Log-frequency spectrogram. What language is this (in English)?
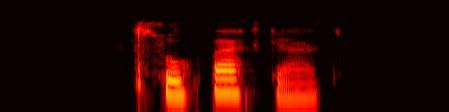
Persian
